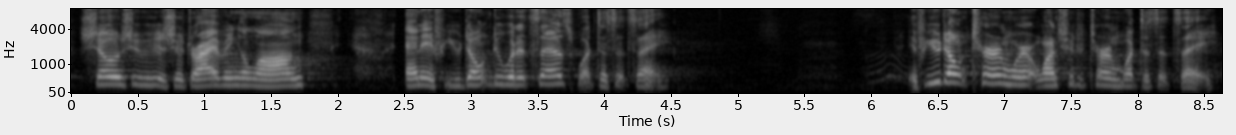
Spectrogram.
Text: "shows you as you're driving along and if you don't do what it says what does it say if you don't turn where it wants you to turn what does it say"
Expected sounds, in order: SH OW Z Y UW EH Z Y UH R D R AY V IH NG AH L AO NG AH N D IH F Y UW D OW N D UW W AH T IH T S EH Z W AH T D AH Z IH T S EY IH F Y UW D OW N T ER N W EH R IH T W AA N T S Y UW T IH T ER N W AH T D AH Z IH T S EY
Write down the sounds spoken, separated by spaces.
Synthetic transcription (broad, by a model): SH OW Z Y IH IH Z Y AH R D R AY V IH NG AH L AO NG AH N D IH F Y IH D OW N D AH W AH T IH T S EH Z W AH T D AH Z IH T S EY IH F Y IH D OW N T ER N W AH R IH T W AA N T S Y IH T IH T ER N W AH T D AH Z IH T S EY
